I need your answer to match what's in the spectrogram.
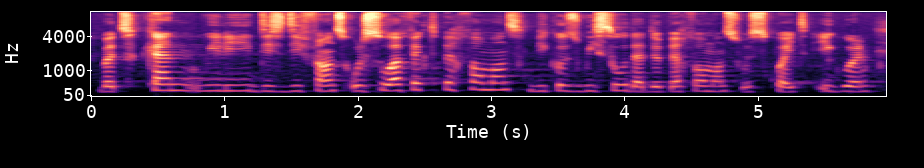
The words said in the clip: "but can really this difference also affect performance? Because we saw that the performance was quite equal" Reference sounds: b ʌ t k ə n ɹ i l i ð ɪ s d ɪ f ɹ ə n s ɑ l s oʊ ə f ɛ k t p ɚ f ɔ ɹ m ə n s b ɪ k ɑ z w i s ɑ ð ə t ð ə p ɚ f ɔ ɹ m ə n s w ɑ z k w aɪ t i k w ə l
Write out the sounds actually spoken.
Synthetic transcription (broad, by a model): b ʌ t k ə n w i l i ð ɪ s d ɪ f ɹ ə n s ɑ l s oʊ ə f ɛ k t p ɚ f ɔ ɹ m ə n s b ɪ k ɑ z w i s ɑ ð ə t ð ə p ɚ f ɔ ɹ m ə n s w ɑ z k w aɪ t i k w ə l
